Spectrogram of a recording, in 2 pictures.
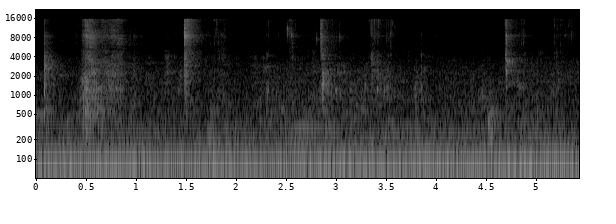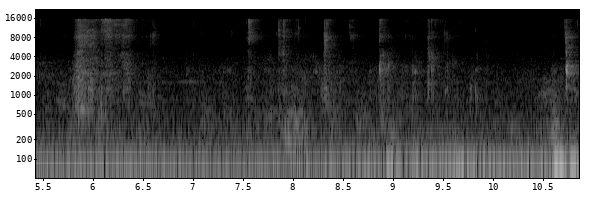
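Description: Wet chewing and lip-smacking of a person eating saucy rice by hand, heard as irregular sharp, wet mouth clicks.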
